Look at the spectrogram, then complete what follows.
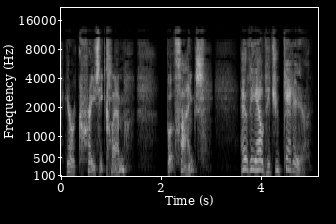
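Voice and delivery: relieved woman teasing her rescuer; Beth's voice. A narrator's reading. Woman thanking the wounded man who saved them, relieved.

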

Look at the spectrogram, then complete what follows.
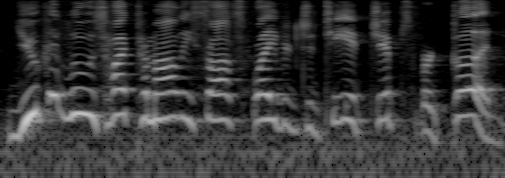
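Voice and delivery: high, loud scolding; angry threat. A narrator's reading. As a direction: threaten the dog with lost treats. Boy threatens his misbehaving dog.

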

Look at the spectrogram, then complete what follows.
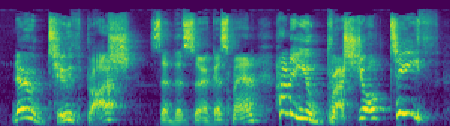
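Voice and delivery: high, slow disbelief; shocked showman. Acted. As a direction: gasp at the idea. Circus man shocked.

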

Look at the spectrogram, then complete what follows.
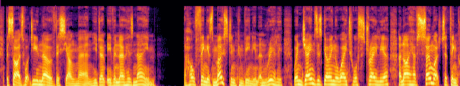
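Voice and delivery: put-on mildly reproachful older woman; scolding mother. A narrator's reading.

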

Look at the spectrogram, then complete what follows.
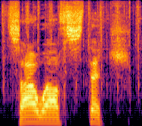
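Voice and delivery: slow, loud drawn-out command; shouted order. A narrator's reading. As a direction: bellow the order to the engine room. Captain orders full astern. (głośna, przeciągła komenda)

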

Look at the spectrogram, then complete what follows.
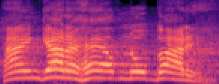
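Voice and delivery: loud, high, roaring sermon cadence; preaching at full force. Acted. Preacher rousing the congregation to be strong, shouting at full force.

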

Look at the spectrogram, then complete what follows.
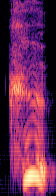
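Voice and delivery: クー as "koo", with no P at the end; silent final P. Shown as a demonstration. Teacher showing the French-derived word, クー with silent P. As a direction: say クー ending on a long oo, P left silent. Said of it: "最後のピーを発音しません".

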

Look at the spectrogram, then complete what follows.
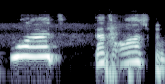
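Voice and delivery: amazed surprise. Retold or imitated. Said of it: "I was like".

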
